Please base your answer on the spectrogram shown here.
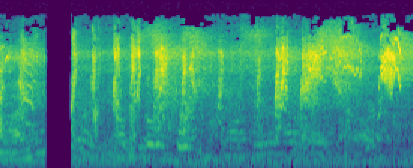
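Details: Shrill, raspy monkey screams from Rainbow, angered while Leo and Libby are around, arrive as choppy high shrieks and squeals. A brief gap of silence breaks the run early, then the sound rises to louder bursts near the end.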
